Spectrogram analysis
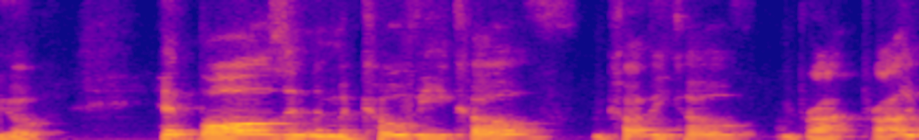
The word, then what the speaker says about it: McCovey Cove: You have the opportunity to go hit balls in the McCovey Cove. I'm probably pronouncing that wrong. No, you're right now. McCovey Cove, yeah.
